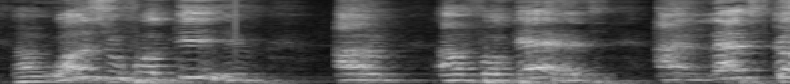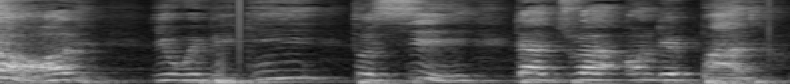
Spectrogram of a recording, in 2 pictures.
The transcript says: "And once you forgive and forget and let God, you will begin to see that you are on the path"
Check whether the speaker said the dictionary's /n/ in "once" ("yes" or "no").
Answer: yes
